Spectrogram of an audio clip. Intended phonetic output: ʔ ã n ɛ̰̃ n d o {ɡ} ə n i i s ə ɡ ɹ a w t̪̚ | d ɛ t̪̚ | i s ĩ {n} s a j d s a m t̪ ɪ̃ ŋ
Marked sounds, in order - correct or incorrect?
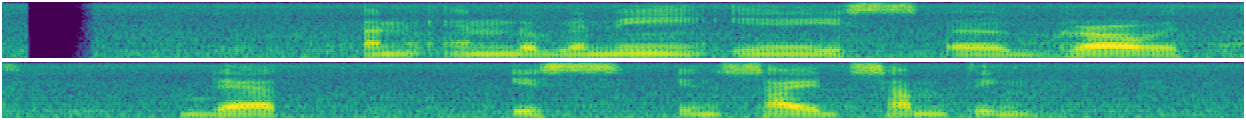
correct, correct

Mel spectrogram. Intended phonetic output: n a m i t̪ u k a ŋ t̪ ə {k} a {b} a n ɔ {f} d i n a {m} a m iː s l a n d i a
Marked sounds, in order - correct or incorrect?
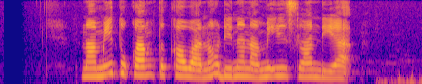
correct, incorrect: w, incorrect: h, incorrect: n

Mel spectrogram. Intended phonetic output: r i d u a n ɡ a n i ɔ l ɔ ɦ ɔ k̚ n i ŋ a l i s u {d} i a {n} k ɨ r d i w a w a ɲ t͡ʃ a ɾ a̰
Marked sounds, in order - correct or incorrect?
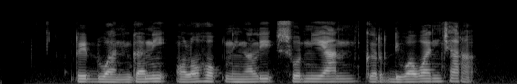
incorrect: n, correct

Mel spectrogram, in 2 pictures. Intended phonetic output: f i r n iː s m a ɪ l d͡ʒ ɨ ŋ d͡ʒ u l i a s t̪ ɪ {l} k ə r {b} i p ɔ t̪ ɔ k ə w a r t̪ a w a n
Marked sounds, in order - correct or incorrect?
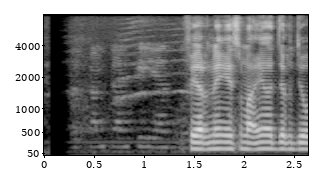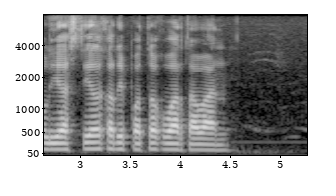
correct, incorrect: d

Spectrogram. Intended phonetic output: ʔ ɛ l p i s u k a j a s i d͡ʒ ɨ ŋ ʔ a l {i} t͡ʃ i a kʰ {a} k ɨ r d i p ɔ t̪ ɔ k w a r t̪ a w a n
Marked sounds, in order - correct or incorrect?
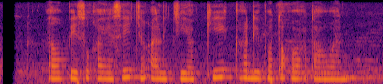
correct, incorrect: i

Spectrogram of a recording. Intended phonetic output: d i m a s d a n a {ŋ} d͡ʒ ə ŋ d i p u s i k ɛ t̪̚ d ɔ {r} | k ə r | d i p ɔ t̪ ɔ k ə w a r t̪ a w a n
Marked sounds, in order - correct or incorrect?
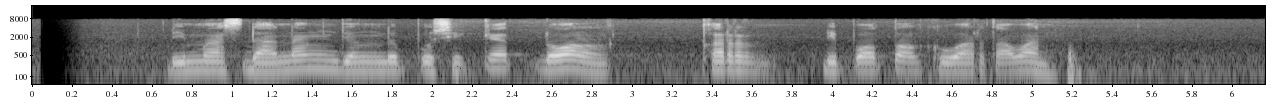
correct, incorrect: l

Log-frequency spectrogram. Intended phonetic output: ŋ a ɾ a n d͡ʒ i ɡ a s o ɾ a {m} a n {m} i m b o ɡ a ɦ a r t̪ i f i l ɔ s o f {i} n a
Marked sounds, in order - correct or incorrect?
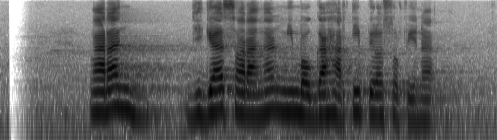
incorrect: ŋ, correct, correct

